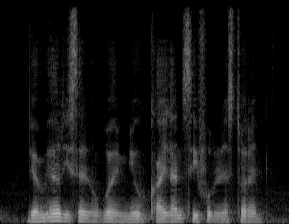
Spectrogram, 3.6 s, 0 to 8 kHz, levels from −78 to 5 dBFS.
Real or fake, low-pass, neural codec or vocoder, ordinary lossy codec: fake; none; codec, 16 kHz, 0.7 kbps, FocalCodec; none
